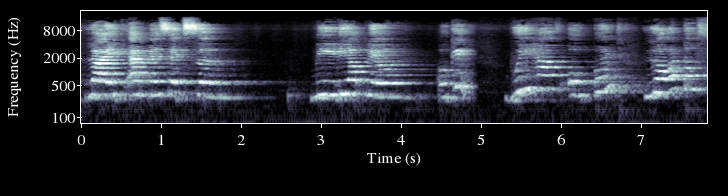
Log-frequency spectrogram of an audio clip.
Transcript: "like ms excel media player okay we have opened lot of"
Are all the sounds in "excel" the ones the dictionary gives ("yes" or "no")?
no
